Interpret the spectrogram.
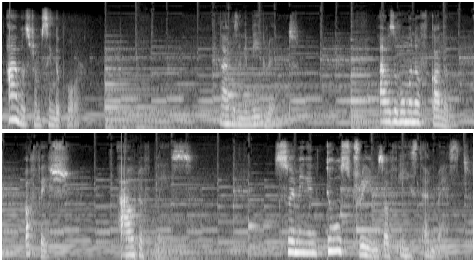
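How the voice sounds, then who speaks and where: Slow, measured female storyteller over music. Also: medium pitch, lively intonation. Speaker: story narrator. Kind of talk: scripted narration of a personal story.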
